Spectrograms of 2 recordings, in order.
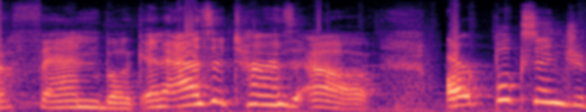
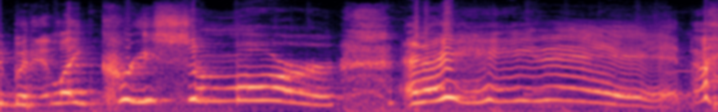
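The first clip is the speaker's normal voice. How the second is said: frantic; 9 semitones higher than usual. Real, not acted. Complaining about crease.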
